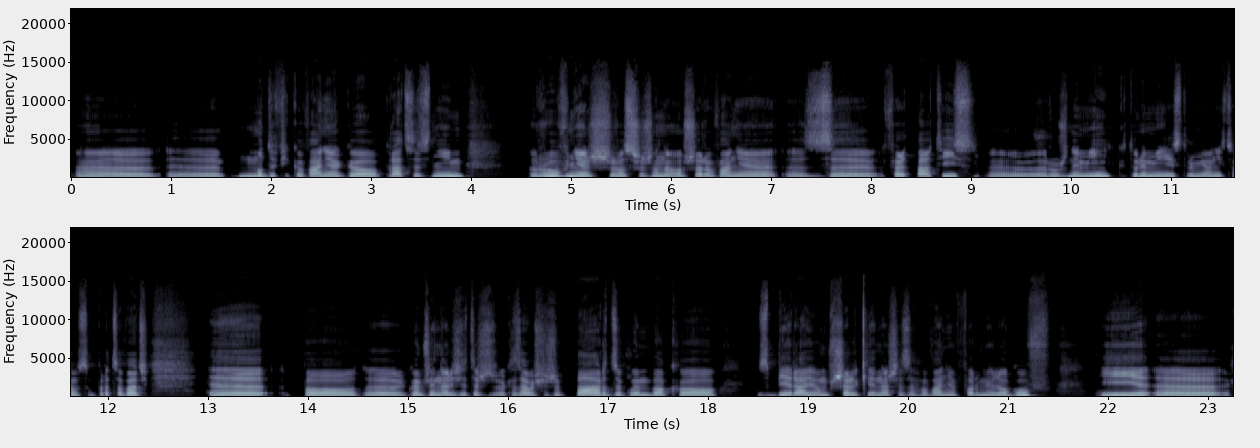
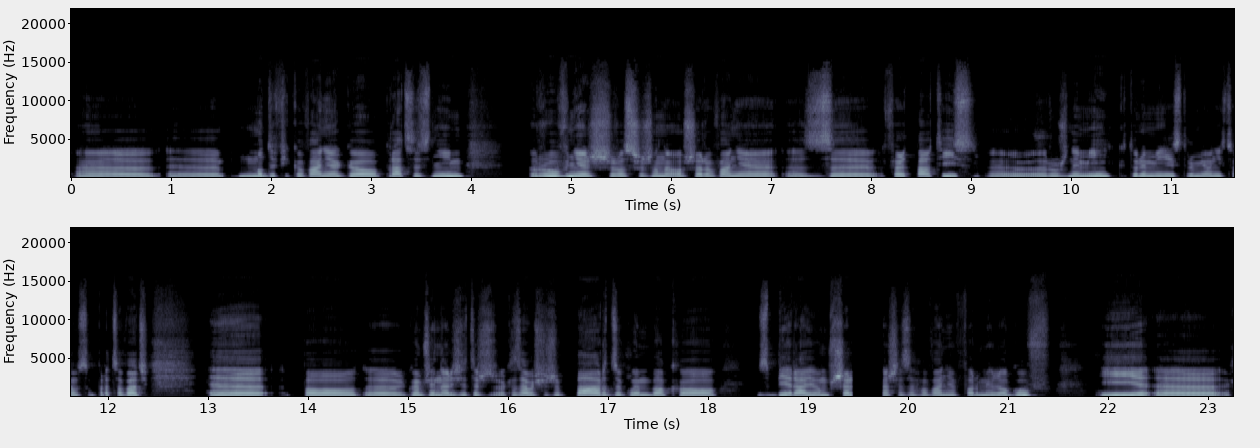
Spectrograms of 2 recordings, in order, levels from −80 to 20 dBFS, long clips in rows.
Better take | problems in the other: first | audio cutting out; at 19 s

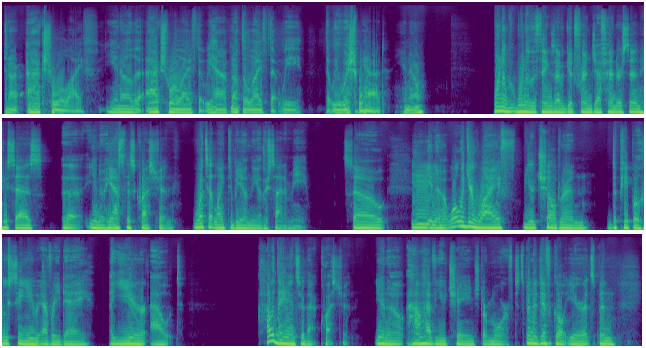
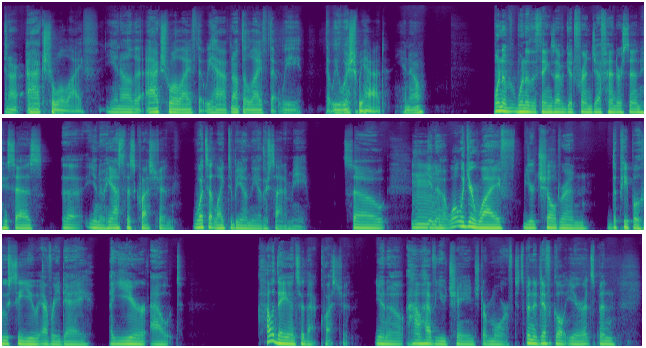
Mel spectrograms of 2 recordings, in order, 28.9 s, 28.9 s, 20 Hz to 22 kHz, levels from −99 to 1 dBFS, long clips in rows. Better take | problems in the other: second | distortion; slight; 8% of the sound clipped

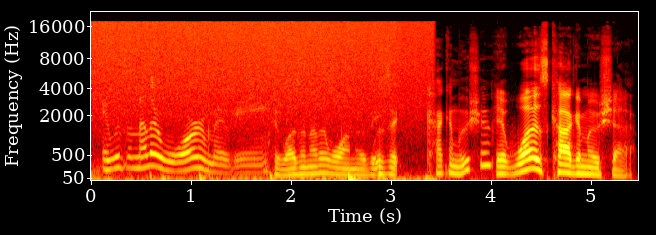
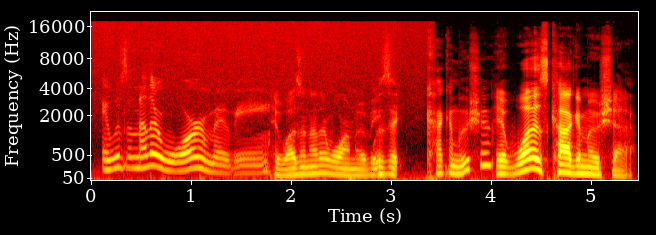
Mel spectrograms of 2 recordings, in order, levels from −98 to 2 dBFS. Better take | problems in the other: second | hiss; loud; until 3.5 s; 4 dB below the speech; faint in the second

